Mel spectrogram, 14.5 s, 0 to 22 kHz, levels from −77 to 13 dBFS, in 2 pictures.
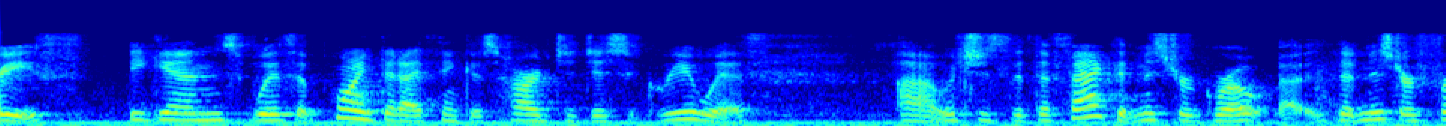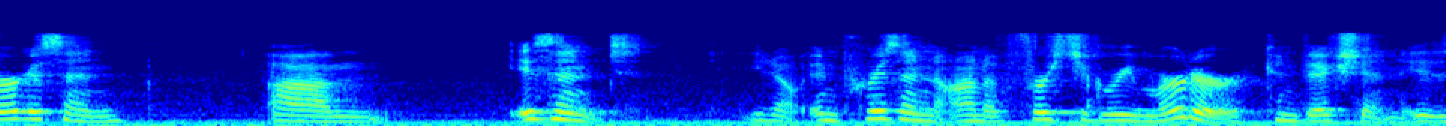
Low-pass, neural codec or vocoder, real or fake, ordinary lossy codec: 7.2 kHz; none; real; AAC, 32 kbps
